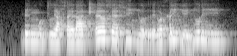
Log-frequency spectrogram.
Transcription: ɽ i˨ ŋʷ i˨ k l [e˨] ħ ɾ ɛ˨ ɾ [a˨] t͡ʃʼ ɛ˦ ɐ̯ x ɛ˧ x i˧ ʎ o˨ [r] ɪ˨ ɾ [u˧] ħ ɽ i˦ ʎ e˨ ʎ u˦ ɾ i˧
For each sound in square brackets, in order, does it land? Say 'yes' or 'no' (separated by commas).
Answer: yes, yes, yes, yes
